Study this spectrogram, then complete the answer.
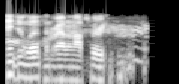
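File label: FIRE OPS, radio; wake; p25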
